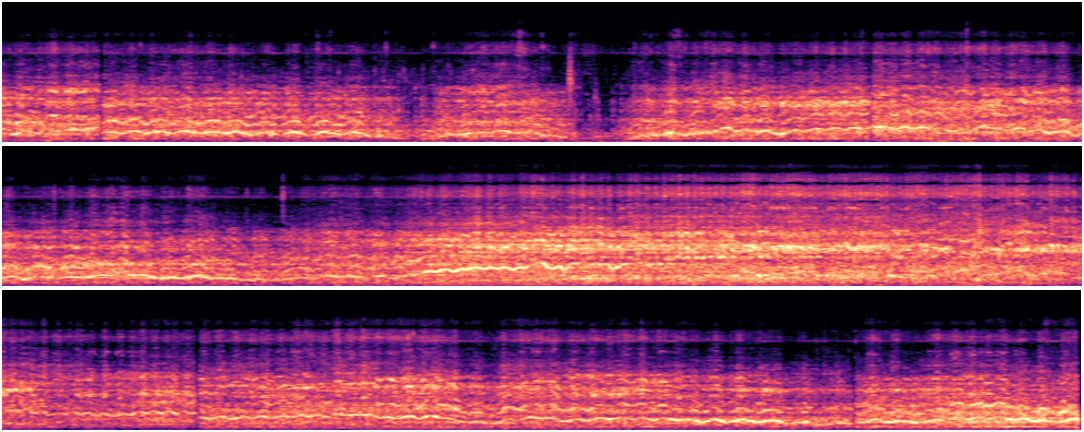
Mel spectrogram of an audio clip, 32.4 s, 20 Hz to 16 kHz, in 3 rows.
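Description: Whine of a 1/10-scale RC crawler's brushed 540 45T electric motor and gear drivetrain, rising and falling in pitch with the throttle as it climbs. It drops out briefly about four and six seconds in and runs loudest in the middle stretch.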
